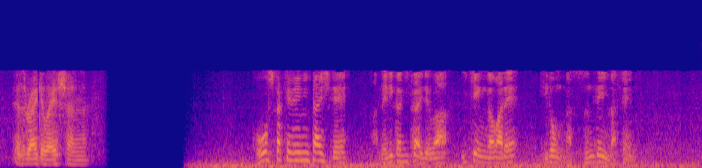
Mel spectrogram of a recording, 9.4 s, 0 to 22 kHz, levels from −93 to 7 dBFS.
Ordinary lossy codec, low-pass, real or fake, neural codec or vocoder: AAC, 16 kbps; 7.2 kHz; fake; vocoder, 44.1 kHz, 128 mel bands, Pupu-Vocoder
